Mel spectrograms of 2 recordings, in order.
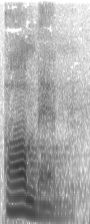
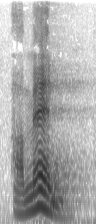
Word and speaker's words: amen: And incidentally, in the word amen, this is English grammar, not spiritual teaching, but the word amen in the English language, the emphasis is on the first syllable, amen. If you put it on the second syllable, amen,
